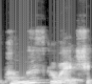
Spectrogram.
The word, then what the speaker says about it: Paluskiewicz: So for all of you listeners that are taking notes, my last name is Paluskiewicz and it is spelled the exact same way it sounds.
